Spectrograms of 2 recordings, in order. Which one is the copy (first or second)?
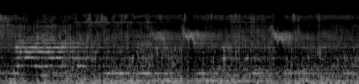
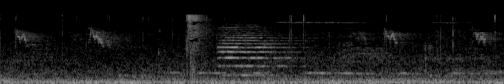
first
